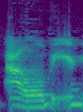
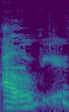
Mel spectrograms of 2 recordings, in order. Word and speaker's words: Alabi: What's the right way to say it? Alabi or Alabi? Alabi.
